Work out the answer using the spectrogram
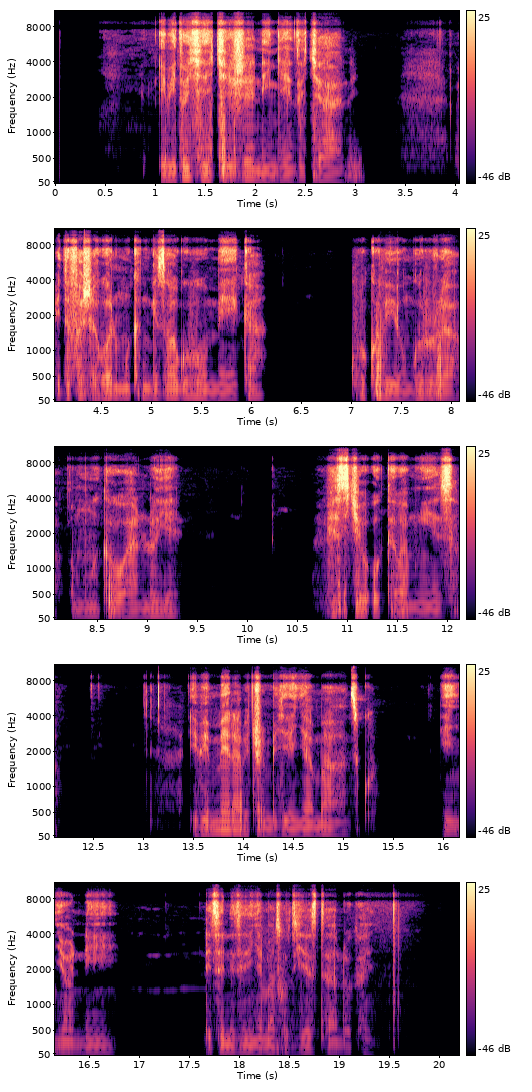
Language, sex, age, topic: Kinyarwanda, male, 18-24, health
